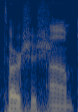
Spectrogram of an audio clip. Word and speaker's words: Tarshish: Tarshish. – Shish. Yeah, we'll just... – Shish. That's how you say it.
